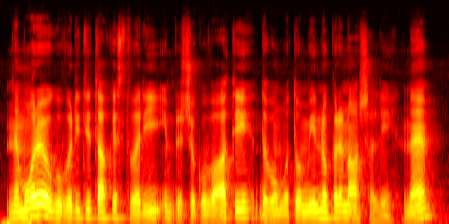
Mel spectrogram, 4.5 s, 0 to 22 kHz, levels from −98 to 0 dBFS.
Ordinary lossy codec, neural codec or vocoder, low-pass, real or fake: Opus, 64 kbps; none; 19.8 kHz; real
